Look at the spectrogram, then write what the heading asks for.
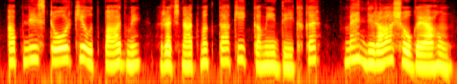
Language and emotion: Hindi, sad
